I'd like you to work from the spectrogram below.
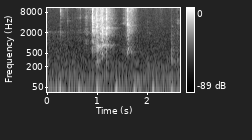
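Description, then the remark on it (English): Someone crunches into an apple, with one long crisp, crackling bite followed by a shorter second crunch, plus a few faint clicks of chewing. No one speaks. “I feel like you're crunching an apple in quite a pointed way.”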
